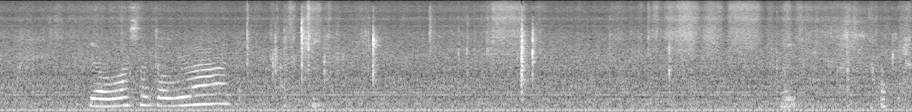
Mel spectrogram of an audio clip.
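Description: Paper rustles and crinkles as hands fold it.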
